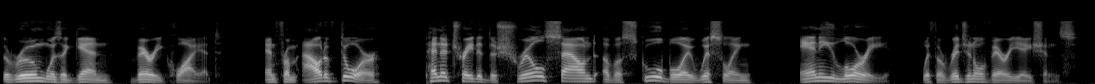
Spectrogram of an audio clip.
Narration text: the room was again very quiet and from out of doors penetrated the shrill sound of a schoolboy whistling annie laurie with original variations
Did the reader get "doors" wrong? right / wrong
wrong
